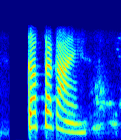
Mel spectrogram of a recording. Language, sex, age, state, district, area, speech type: Hindi, female, 45-60, Uttar Pradesh, Pratapgarh, rural, conversation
